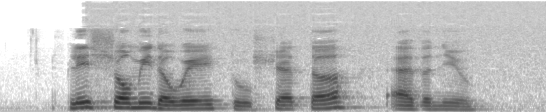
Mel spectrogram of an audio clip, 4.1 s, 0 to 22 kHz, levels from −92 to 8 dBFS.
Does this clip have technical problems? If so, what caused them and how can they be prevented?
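Yes. From 0.63 s to the end there is low bit depth with dither: an even, constant hiss roughly 25 dB below the speech, which fits an 8-bit signal. Rounding to so few levels, with random noise added first, turns the error into steady noise rather than the gritty, level-following distortion of undithered quantization. Keeping 16 or 24 bits throughout the chain prevents it.

At 1.86–1.92 s, damaged data in a compressed stream produces a brief disturbance. Corrupted bytes make the decoder misread frames and lose sync, so it has to search for the next frame header. Checksummed storage and error-checked transfer prevent it.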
